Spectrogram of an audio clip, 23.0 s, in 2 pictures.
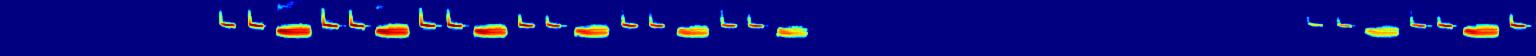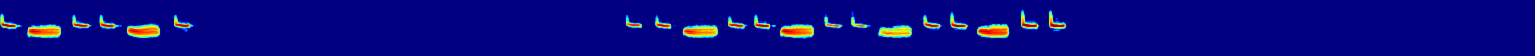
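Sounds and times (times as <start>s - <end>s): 
great tit call sequence: 1.7s - 6.1s, 9.8s - 13.0s, 16.2s - 19.5s.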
